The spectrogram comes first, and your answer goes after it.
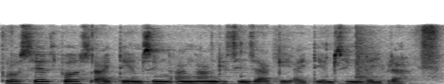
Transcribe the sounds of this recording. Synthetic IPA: pɾosespʰɯsa̰jtemsiŋaŋaŋɡisinzakːiʔajtemsiŋlɐjbɾa

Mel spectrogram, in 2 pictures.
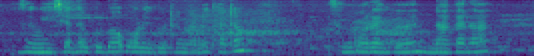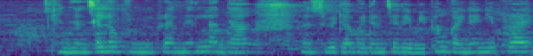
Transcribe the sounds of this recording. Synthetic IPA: zɯŋiselaɾɡuɾbaʔɔɾajbɯtʰaŋanitʰatʰaŋ | zɯŋɔɾajbɯnaɡaɾa | ŋzɯŋselaɾɡuɾunipʰɾajmeɾlada | subitabajdaŋt͡ʃeɾemipʰaŋkajnajnipʰɾaj

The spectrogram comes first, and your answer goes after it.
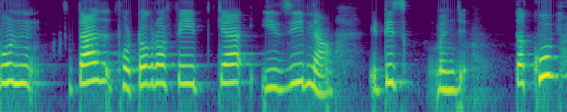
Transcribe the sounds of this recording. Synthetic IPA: pəːɳ | t̪jafoʈɔɡɾafiit̪kjaid͡zina | iʈiːd͡z | m̤əɳd͡ʑe | t̪akʰuːp

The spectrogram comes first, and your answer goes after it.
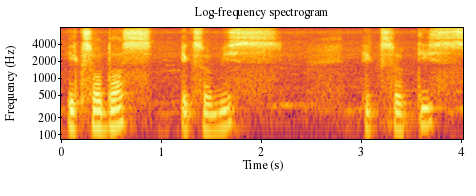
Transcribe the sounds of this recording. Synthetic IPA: ɛksɔd̪ɔs | ɛksɔbis | ɛksɔt̪is

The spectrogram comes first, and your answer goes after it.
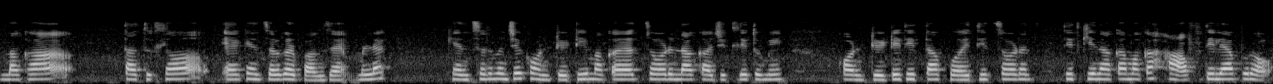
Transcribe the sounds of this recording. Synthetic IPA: makã | t̪at̪ut̪ʰlɔɛ̃kɛ̃nsəɾɡəɾpakd͡zajm̤əɳl | kɛnsəɾm̤əɳd͡zekɔɳʈiʈimakat͡səɽnakad͡ʑit̪lit̪um̤i | kɔɳʈɾiʈid̪it̪apəjt̪it͡səɽ | t̪it̪kiːnakamakahafd̪iljapuɾə

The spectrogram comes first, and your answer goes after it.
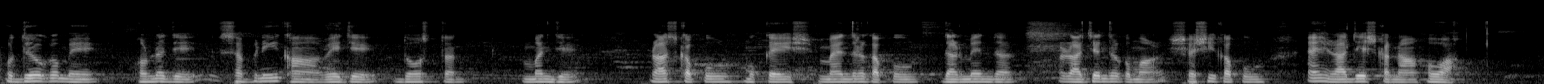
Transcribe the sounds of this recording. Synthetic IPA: ʊd̪joːɡmẽ | hʊnəd͡ʑeːsɐbʱɪnikʰãːʋeːd͡ʑed̪oːst̪ənɪ̆ | mɐ̃ɲd͡ʑɪ | ɾaːskɐpuːɾmʊkeːʃmɐ̃ɪ̃nd̪ɾəkɐpuːɾd̪ɐɾmẽːnd̪əɾɾaːd͡ʑẽːnd̪ɾəkʊmaːɾʃɐʃikɐpuːɾ | ɛ̃ːɾaːd͡ʑeːʃkɐnahuaː

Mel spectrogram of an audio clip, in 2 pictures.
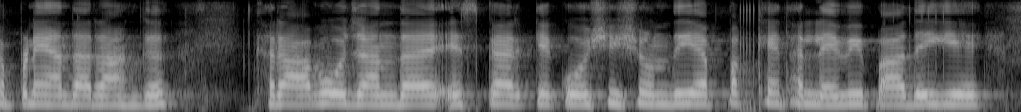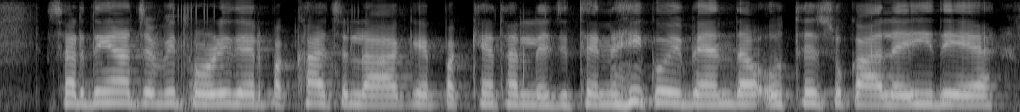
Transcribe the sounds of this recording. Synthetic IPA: kəpɽejãːd̪aːɾəŋɡ | kʰəɾaːbɦoːd͡ʒãːnd̪aːɛʔɪskəɾkeːkoːʃɪʃɦʊnd̪iːɛːpəkʰːeːt̪ʰəlːeːʋiːpaːd̪eieː | səɾd̪ijãːt͡ʃəʋiːt̪ʰoːɽiːd̪eːɾpəkʰːaːt͡ʃəlaːkeːpəkʰːeːt̪ʰəlːeːd͡ʒɪt̪ʰːeːnəĩːkoːiːbɛ̃ːnd̪aːʔʊt̪ʰːeːsʊkaːleiːd̪eːɛː

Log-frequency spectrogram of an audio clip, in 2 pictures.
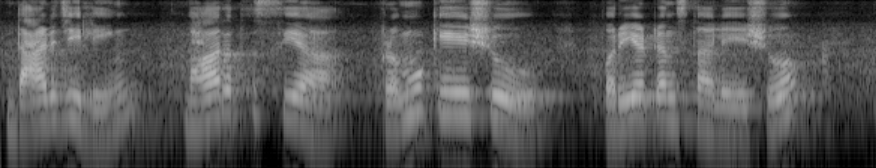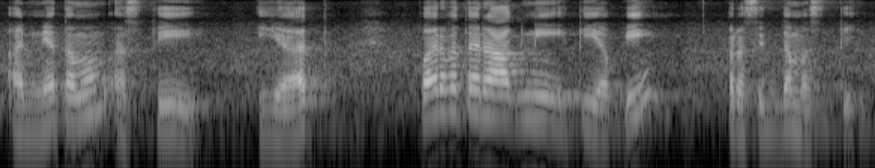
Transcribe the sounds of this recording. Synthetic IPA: d̪aːɽd͡ʒiliŋɡ | bʱaːɾɐt̪ɐsjɐ | pɾɐmukeːʂu | pɐɾjɐʈɐnst̪ʰɐleːʂu | ɐ̰njɐt̪ɐmɐmɐ̰st̪i | jɐt̪ | pɐɾʋɐt̪ɐɾaːɡniːt̪iɐpi | pɾɐsid̪ʱːɐmɐst̪i

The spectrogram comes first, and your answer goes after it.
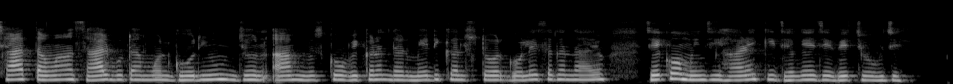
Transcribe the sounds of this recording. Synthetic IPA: t͡ɕʰaːt̪ɐʋ̤ãsaːlbʊʈamoːlɡʱoːɾijũd͡ʑoːnaːmnʊskoʋɪkɽ̃ə̃nd̪ʱəɽ̃meːɖɪkəlsʈoːɾɠoːlesɐɡʱə̃nd̪aːɦijod͡ʑeːkomʊ̃ɦɪ̃ɲd͡ʑiɦaːɽ̃ekid͡ʑʱɐɠed͡ʑeːʋeːt͡ɕoɦʊd͡ʑʱeː

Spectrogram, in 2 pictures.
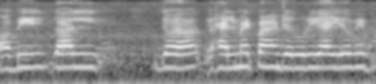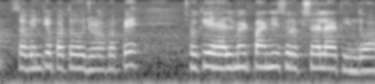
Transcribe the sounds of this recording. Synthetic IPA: ɔːbʱiɠaːl | d͡ʑoaɦeːlmeːʈ̚paːɪɽ̃zɐɾuːɾiaːɦɪɦobʱisɐbʱɪnkʰepɐt̪ʰoɦʊd͡ʑəɽ̃okʰɐpe | t͡ɕʰoːkiɦelmeʈ̚pãːɪ̃ɲd͡ʑisʊɾəkʃalaːɪt̪ʰĩːn̆d̪oaːɦ

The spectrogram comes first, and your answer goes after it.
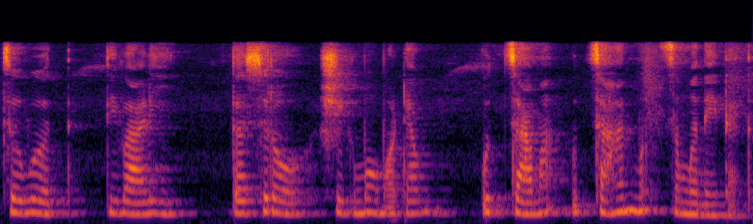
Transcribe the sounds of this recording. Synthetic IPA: t͡səʋət̪d̪iʋaɭi | d̪̥əsɾɔɕiɡmɔmɔ̰ʈʰja | ut̪saaut̪saɦanmsəmənjet̪at̪

